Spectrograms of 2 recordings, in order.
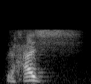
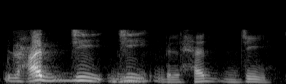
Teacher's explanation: خد بالك وكل اللي متابعنا ياخد باله في كلمة الحج هنا ناخد بالنا ان الجيم حرف قوي حرف مجهور شديد بيحصل فيه حبس للنفس والصوت · Shown in: second take · فهنا وأذن في الناس بالحجية بيحصل قلنا الجيم بتخرج من وسط اللسان ظهر اللسان اهو والحنك الاعلى.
